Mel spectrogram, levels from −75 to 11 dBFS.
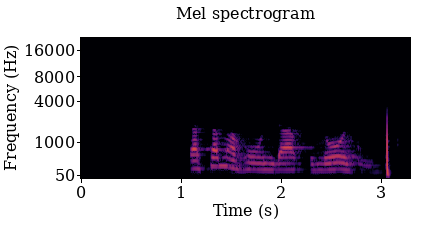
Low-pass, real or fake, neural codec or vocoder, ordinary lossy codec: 3.6 kHz; real; none; AAC, 16 kbps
